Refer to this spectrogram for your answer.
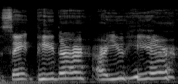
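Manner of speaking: nervous voice. Voicing his character as he approaches in the scene: nervous. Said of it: "he very nervously is like".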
